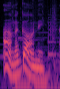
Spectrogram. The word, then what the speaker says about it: Amigoni: But Christina Amigoni, did I say that right? – Amigoni. I do a terrible Italian accent, but there you go.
